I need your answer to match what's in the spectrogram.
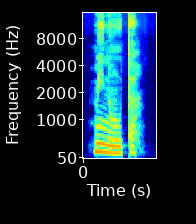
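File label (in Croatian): "minuta", Croatian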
